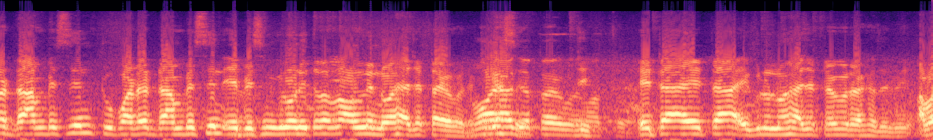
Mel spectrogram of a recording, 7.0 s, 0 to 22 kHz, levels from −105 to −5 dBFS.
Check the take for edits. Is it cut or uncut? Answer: uncut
